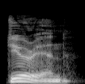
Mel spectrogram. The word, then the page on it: durian: British English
